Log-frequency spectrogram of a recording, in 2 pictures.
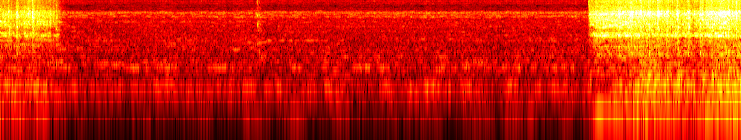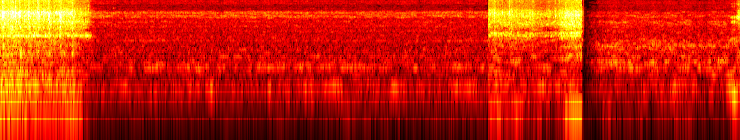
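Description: A sewing machine runs in a steady two-second burst, stitching piping onto a cut front neck design, then a brief second burst follows later; otherwise only quiet room tone and faint handling.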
